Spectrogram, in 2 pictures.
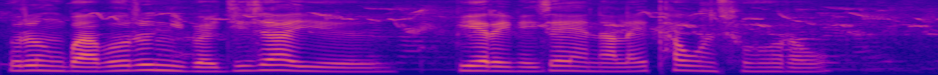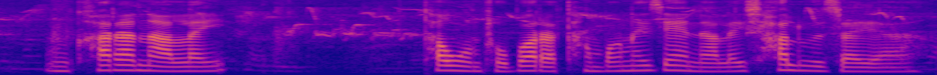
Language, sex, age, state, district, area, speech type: Bodo, female, 45-60, Assam, Udalguri, rural, spontaneous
